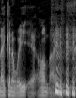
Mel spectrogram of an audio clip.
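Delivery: low, mock talking through laughter. Retelling how the speaker's brother reacted to an episode, imitating someone laughing while talking. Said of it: "started laughing and going".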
